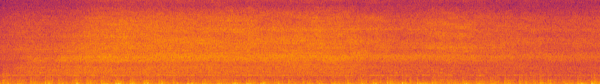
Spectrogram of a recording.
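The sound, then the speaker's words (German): Steam engine of a steamship wheezing in fog: a steady, loud hiss over a rapid, rhythmic low chugging that runs unbroken throughout, with no voices. “In diesem Schweigen hatte das Röcheln des Dampfers etwas Beunruhigendes und Klagendes.”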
